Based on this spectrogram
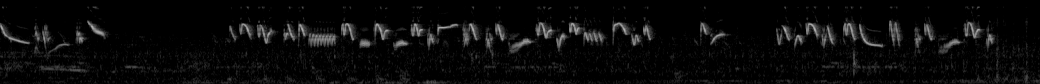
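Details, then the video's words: Long rolling song of a sanger, used as a tutor recording to spur other birds to sing; several runs of rapid, high, sharply rising and falling whistles, chirps and short trills, separated by brief gaps. "Suara Burung SANGER GACOR Ngerol Pedas paling ampuh untuk Pancingan"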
